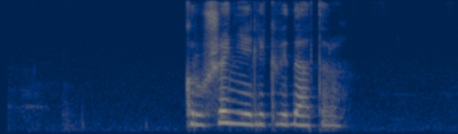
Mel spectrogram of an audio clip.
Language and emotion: Russian, neutral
